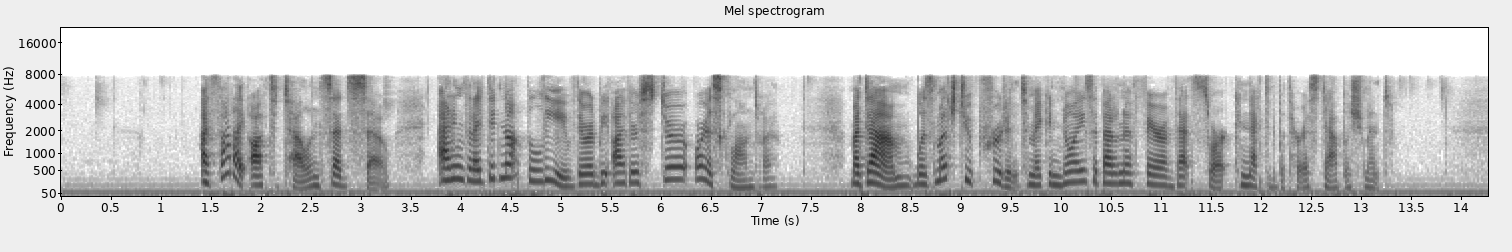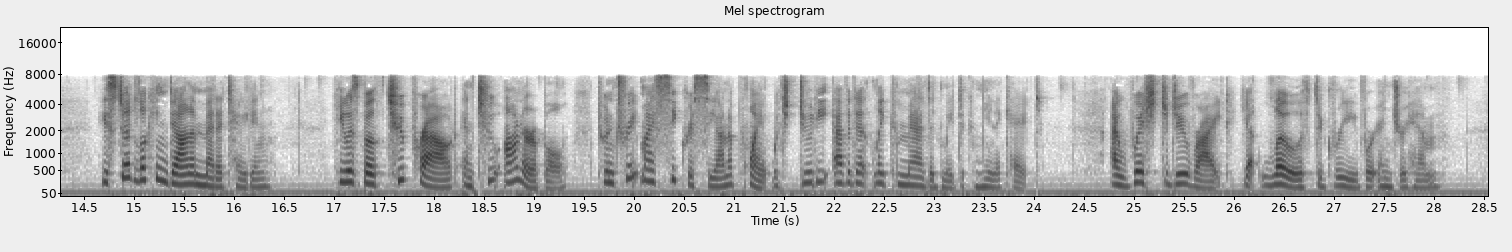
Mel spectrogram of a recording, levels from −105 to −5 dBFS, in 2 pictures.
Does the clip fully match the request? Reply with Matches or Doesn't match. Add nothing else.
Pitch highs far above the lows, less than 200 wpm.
Matches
